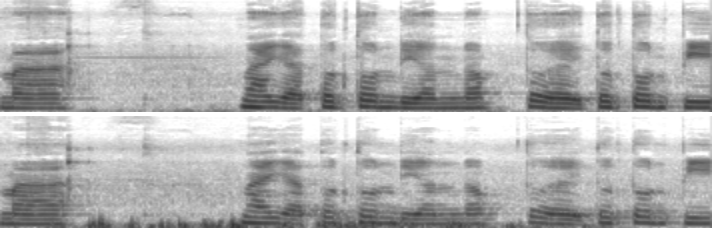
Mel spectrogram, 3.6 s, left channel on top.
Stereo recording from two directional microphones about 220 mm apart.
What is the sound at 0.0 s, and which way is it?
Speech, 5° left (ahead or behind).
